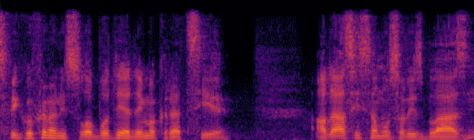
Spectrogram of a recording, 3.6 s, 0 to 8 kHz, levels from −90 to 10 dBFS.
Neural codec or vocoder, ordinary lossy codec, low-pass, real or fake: codec, 16 kHz, 0.5 kbps, X-Codec, HuBERT features, trained on LibriSpeech; none; 7.2 kHz; fake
